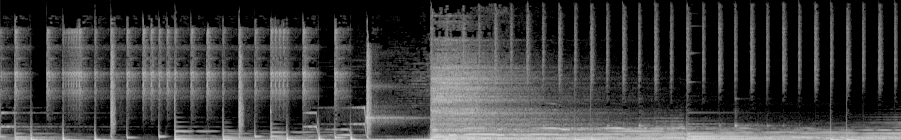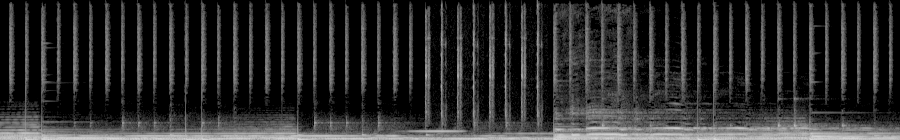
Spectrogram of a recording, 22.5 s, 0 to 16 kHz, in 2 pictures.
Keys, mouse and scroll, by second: 0.0 click, 1.0 click, 1.8 g, 3.3 click, 3.8-5.0 scroll down 6, 5.0 g, 6.8 scroll down 3, 7.0 click, 10.7-16.3 drag, 18.8-22.5 scroll up 2.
